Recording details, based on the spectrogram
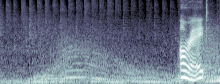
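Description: Race cars roar on the Hungaroring Retro Track in a racing video game as a Lancia and a Mazda start the race, engine tones sweeping up and down through the gears under steady talk, then a sharp high-pitched burst near the end.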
